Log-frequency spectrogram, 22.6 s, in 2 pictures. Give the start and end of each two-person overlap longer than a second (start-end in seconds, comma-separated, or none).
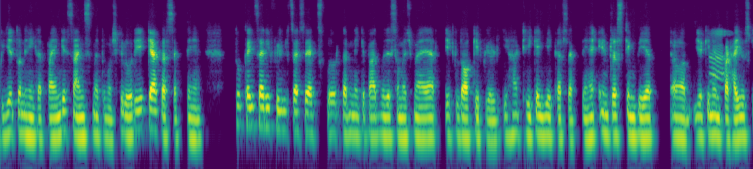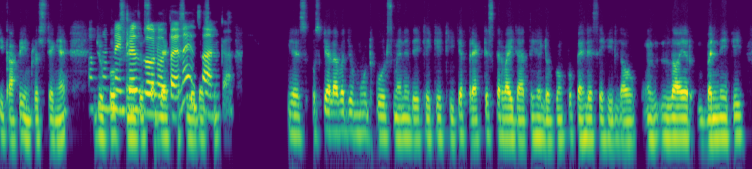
12.7-14.6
